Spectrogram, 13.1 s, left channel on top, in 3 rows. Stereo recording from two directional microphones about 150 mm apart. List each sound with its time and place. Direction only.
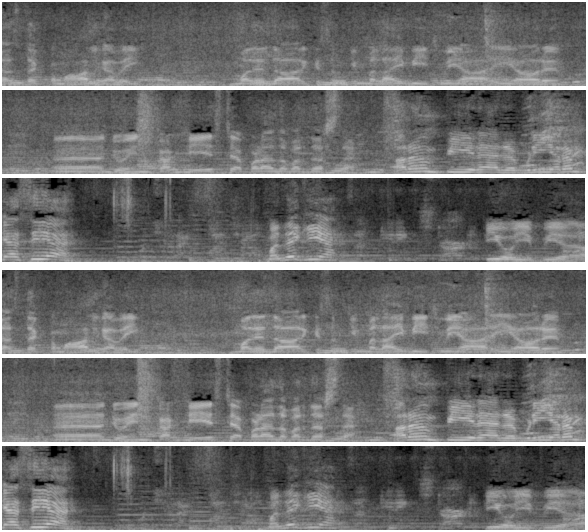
0.0 s speech: centre (ahead or behind)
10.8 s speech: 5° left (ahead or behind)
12.4 s speech: 10° left (ahead or behind)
